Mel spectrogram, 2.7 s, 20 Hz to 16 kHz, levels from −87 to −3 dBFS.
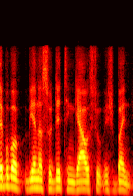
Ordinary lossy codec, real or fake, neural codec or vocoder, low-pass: AAC, 48 kbps; fake; codec, 16 kHz, 0.2 kbps, FocalCodec; 7.2 kHz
